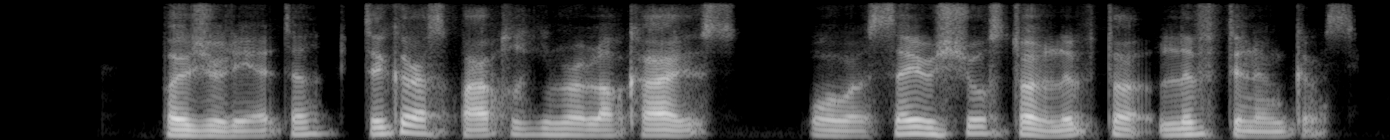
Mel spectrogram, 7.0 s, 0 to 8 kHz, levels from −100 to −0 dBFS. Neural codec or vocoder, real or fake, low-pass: codec, 16 kHz in and 24 kHz out, 0.9 kbps, LongCat-Audio-Codec, four codebook decoder; fake; 7.2 kHz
